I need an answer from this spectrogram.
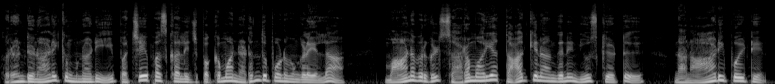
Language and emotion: Tamil, fearful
